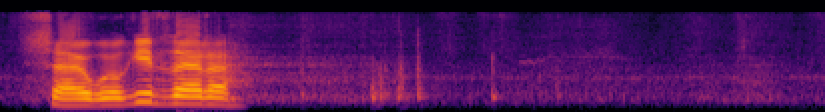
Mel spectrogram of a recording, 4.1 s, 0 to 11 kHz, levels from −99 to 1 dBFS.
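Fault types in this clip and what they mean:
No fault types can be heard in this clip, so there is nothing here whose meaning needs explaining.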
